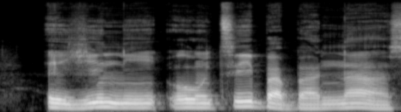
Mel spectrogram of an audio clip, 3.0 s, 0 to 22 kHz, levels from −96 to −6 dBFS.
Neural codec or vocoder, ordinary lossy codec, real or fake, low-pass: none; none; real; 19.8 kHz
